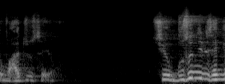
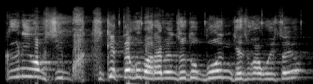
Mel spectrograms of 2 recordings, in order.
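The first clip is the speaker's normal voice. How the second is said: loud, higher preaching, slowing at the close; fiery preaching; 7 semitones higher, 12 dB louder than usual. Acted. Preacher driving home the enemy point, loud and fervent. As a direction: preach it hard to the congregation.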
